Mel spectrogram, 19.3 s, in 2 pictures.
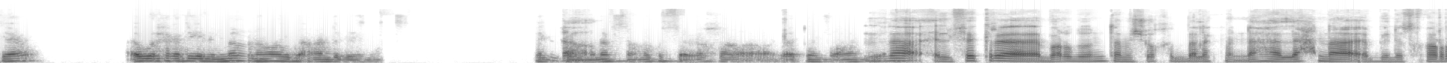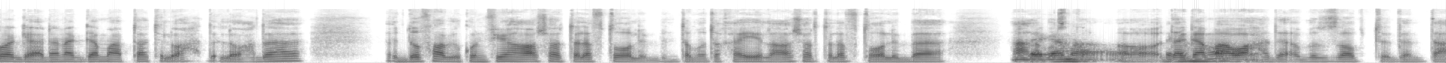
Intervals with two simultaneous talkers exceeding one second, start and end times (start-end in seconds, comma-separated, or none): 16.4-18.1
